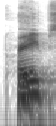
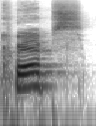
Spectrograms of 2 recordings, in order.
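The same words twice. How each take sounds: First: The word is given an American pronunciation. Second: The word is given a French pronunciation. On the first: "Crepes is more like the way Americans say it" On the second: "I think crepes is more French"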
